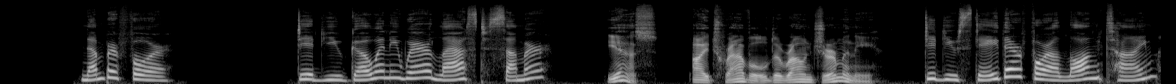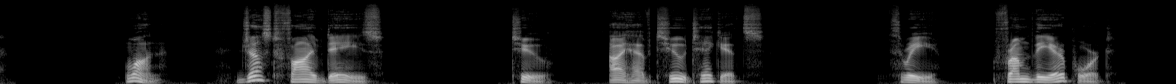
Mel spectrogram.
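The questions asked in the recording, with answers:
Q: Did you stay there for a long time?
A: 1: Just 5 days.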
